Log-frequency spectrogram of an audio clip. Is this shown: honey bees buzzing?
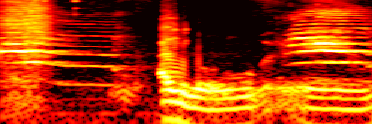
no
